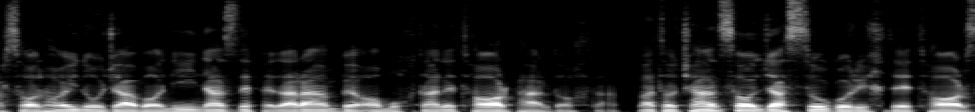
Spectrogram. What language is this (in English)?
Persian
